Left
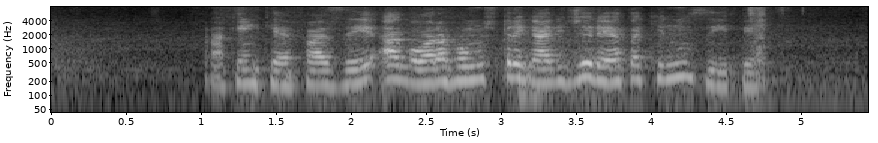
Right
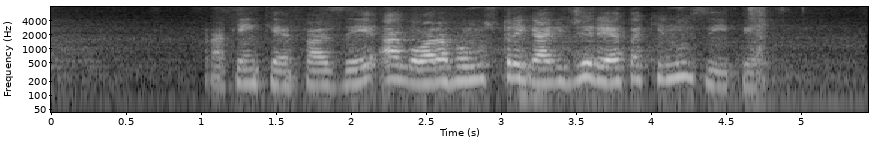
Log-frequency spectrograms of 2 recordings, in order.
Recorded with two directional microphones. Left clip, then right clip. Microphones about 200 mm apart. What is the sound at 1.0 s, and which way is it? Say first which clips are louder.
Speech: right 2 dB; 25° left (ahead or behind).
